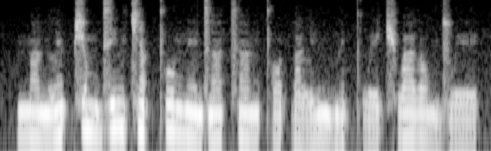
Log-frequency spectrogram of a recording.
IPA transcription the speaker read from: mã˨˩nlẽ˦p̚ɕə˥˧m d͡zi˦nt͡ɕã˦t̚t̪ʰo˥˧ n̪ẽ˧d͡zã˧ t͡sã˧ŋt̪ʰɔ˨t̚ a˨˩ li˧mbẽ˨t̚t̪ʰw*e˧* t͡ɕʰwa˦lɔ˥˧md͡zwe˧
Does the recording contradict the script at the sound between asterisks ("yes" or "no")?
yes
